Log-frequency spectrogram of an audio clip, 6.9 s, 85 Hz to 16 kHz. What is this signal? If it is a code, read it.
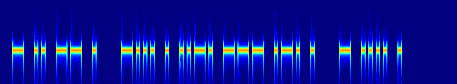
Morse code, heard as a keyed tone, about 21 wpm, 700 Hz. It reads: TIME BEFORE THE
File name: Sets of 9 Words - 22wpm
